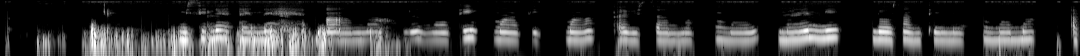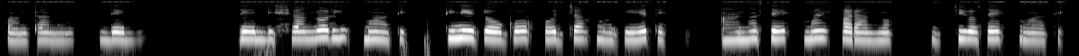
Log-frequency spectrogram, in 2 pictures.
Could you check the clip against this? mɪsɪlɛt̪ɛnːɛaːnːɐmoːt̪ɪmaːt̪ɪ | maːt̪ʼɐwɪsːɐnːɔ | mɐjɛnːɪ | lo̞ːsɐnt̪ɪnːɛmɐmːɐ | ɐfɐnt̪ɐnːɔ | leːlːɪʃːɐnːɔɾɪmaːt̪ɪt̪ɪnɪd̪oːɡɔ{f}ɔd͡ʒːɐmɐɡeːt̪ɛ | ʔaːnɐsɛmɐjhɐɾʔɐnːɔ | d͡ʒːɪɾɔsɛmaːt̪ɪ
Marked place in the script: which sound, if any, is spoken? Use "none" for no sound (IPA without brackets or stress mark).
h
